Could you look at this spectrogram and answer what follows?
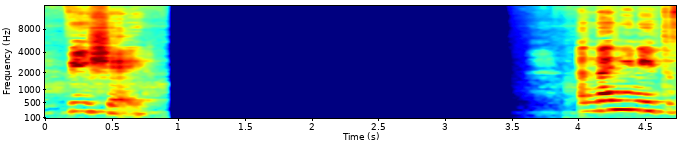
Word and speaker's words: bhí sé: For yesterday for it was you would say vich.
